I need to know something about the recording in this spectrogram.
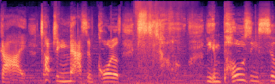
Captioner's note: mimics lightning sparking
